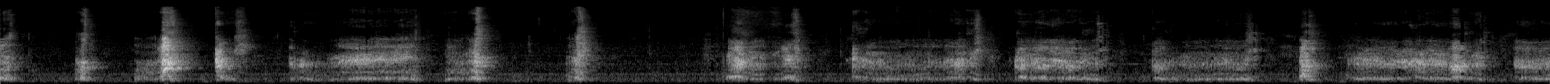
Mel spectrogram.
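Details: Bathed puppies at play, trading sharp high yips and short barks early on, then longer raspy play growls that come in uneven bursts of one to two seconds.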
